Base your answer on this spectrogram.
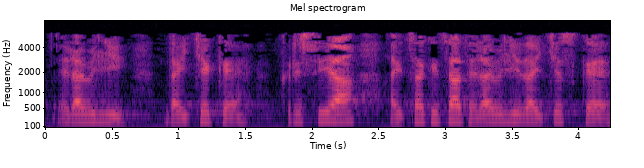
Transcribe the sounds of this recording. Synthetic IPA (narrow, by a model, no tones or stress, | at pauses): e̞̰ɾaβ̞iʎi | ðajt̪e̞ke̞ | kɾisiaajt͡sakit͡sat̪e̞ɾaβ̞iʎið̞ajt̪e̞ske̞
